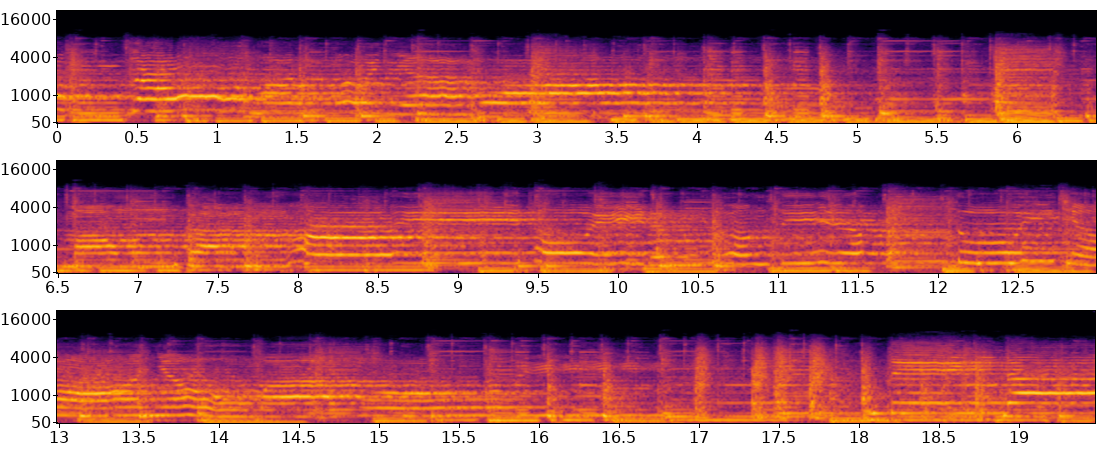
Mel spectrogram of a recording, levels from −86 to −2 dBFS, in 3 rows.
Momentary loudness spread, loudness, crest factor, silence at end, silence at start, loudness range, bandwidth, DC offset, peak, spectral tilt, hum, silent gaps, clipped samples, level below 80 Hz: 6 LU; -17 LUFS; 12 dB; 0 s; 0 s; 3 LU; 9 kHz; under 0.1%; -4 dBFS; -5.5 dB/octave; none; none; under 0.1%; -30 dBFS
